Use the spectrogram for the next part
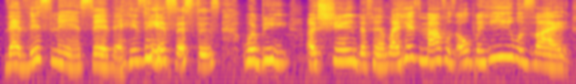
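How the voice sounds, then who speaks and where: A woman excitedly retelling a wrestling press conference in casual, profane storytelling, acting out what each man said. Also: a little high, a little slow, few pauses. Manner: excited, swears a lot, acts out quotes.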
